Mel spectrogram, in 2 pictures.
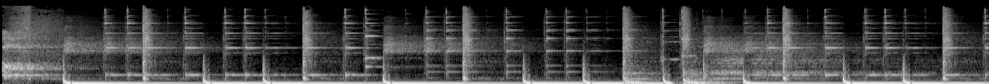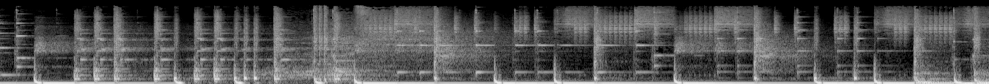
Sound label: Trap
